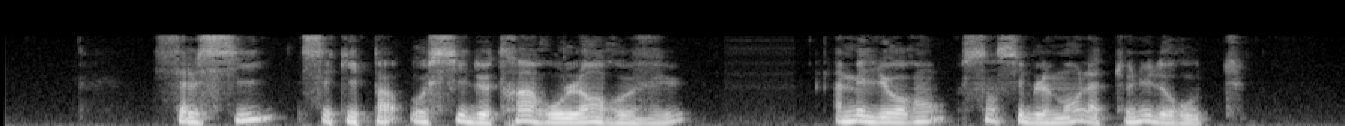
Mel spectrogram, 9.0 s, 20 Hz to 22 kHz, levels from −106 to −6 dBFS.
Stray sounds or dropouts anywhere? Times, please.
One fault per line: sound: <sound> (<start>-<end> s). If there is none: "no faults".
no faults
